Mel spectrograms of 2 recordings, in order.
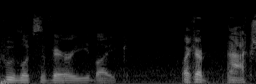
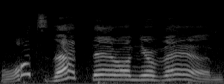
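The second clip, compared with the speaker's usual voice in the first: put-on very high, slow, sing-song old lady voice; 13 semitones higher, 5 dB louder than usual. Speaker acting out people reacting to her prescription delivery van, old woman impression. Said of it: "That's my impression of an old woman".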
